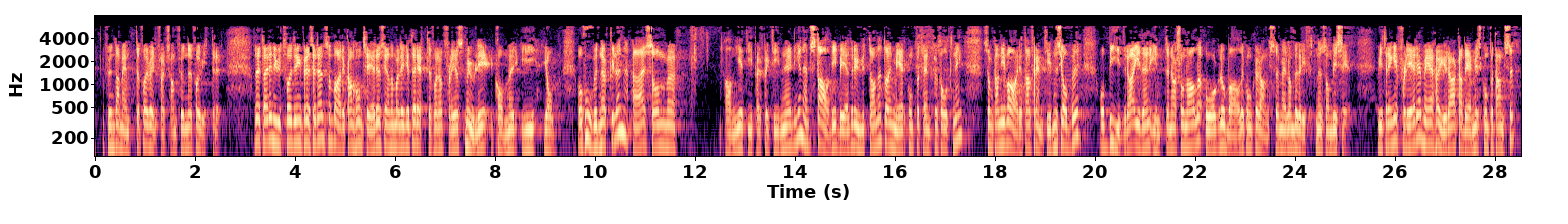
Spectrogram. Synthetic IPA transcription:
fʉnd̪ɑmɛnt̪əfɔɾʋɛlfæɖʂɑmfʉnːəfɔɾʋɪt̪ːɾəɾ | ɔd̪ɛt̪ːəæɾɛnʉːt̪fɔɾd̪ɾɪŋspʰɾɛsɪd̪ɛnt̪sɔmbɑːɾəkʰɑnɦɔnt̪ʰeːɾəsjɛnːɔmɔlɛɡːət̪ʰɪlɾɛt̪ːəfɔɾɑt̪fleːst̪mʉːlɪkʰɔmːəɾɪjɔbːɔhuːʋəd̪nœkːələnæɾsɔm | ɑnjɪt̪ɪpʰæʂpɛk̚t̪ʰiːʋneːnɪŋənɛnst̪ɑːd̪ɪbeːd̪ɾəʉːt̪̚d̪ɑnːət̪ɔɛnmeːɾkʰʊmpət̪ʰɛnt̪̚bəfɔlknɪŋsɔmkʰɑnɪʋɑːɾət̪ʰɑːfɾɛmt̪ʰiːd̪n̩sjɔbːəɾ | ɔbiːd̪ɾɑːɪd̪ɛnɪnt̪əɳɑʂʊnɑːləʔɔɡlʊbɑːləkʰʊŋkʉɾɑŋsəmɛlːɔmbəd̪ɾɪft̪ənəsɔmʋɪseːɾ | ʋɪt̪ʰɾɛŋːəɾfleːɾəmɛɦœʏəɾəɑkɑd̪eːmɪskʰːʊmpət̪ʰɑŋsə

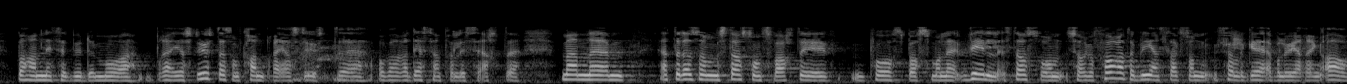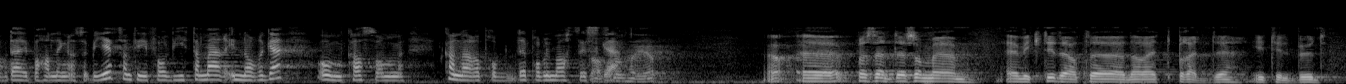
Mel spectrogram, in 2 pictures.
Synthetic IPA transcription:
b̥əɦɑnd̪lɪŋst̪ʰɪlbʉːd̪əmɔb̥ɾæɪɑsd̪ʉːt̪̚d̪ɛsɔmkʰɑnbɾæɪɑsd̪ɛʉːt̪ɔʋæːɾəd̪ɛsɛnt̪ɾɑlɪsḛːʁt̪əmɛn | ʔɛt̪ːəd̪ɛsɔmst̪ɑːt̪sɔnsʋɑːʁt̪əpʰɔspœʁsmoːləʋɪlst̪ɑːt̪sʁɔnsœɾɡəfɔɾɑt̪̚d̪ɛblɪːæɪnslɑkssɔnːfœlɡəɛ̰ʋɑlʉeːɾɪŋʔɑʋd̪æɪbəɦɑnd̪lɪŋənəsɔblɪjɪft̪sɑmt̪ʰiːd̪ɪfɔɾɔʋiːt̪əmæɪɾɪ̰nɔɾɡəʔɔmkʰɑːsɔm | kʰɑnʋæːɾəpʰd̪ɛpʰɾʊbləmɑːt̪ɪskə̰ | ɑ | pʰɾɛsɪd̪ɛnt̪̚d̪ɛsɔm | æɾʋɪkt̪ɪd̪ɛɑt̪d̪ɛæɾɛt̪bɾɛd̪əɪt̪ʰɪlbʉːd̪

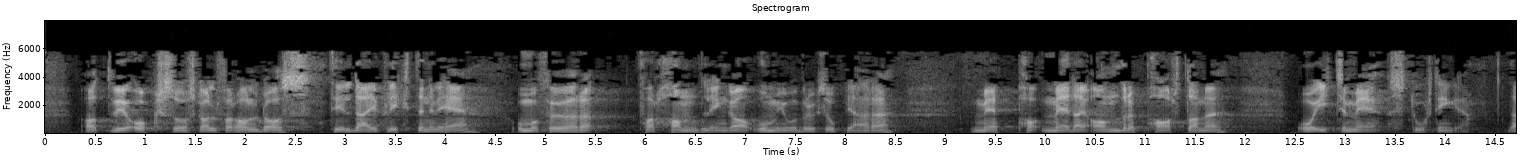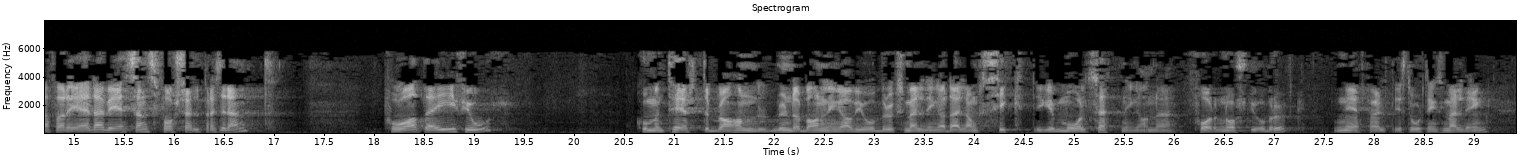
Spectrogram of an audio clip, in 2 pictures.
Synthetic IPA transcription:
ʔɑt̪ʋɪʔɔksɔskɑlfɔɾhɔlːəɔst̪ʰɪld̪æɪpʰlɪkt̪ənəʋɪɑː | ʊmɔføːɾə | fɔɾhɑnd̪lɪŋɑʔʊmjuːɾbɾʉːksʊpjæ̰ːɾə | mɛpʰɑmɛd̪æɪʔɑnd̪ɾəpʰɑ̰ɾt̪ɑnə | ʔɔɪçːəmɛst̪ṵːɾt̪ʰɪŋə̰ | d̪æɾfɔɾɛd̪æɪʋeːsənsfɔʂɛlpʰɾɛsɪd̪ɛnt̪ | pʰɔɑt̪̚d̪æɪɪfjuːɾ | kʰʊmənt̪ʰeːɾt̪əbɑʉnd̪əɾbəhɑnd̪lɪŋɑʋjuːɾbɾʉːksmɛld̪ɪŋɑd̪æɪlɑŋsɪkt̪ɪɡəmoːlsɛt̪nɪŋɑnəfɔɾnɔʂkjuːɾbɾʉːk | neːfɛlt̪ɪst̪uːɾʈ̪ɪŋsmɛld̪ɪŋ

